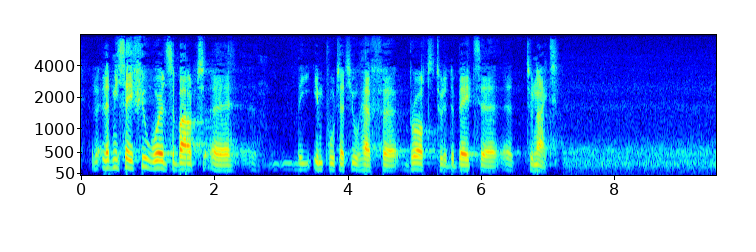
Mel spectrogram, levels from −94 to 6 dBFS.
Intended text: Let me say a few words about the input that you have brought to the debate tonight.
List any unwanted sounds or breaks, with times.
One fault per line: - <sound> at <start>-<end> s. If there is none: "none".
none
